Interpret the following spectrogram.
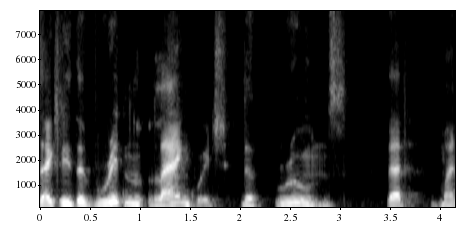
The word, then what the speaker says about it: Rune: Call me Rune or something like that in foreign uh, language. because it's spelled like RUNE.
